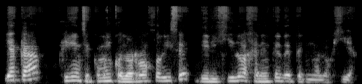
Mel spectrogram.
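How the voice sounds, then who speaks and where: Leading an online training session, a webinar presenter talks briskly in a slightly high, husky voice with a rough edge and lively intonation. He explains each step directly to viewers and drops into quoted dialogue to make his points.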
